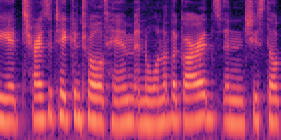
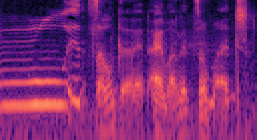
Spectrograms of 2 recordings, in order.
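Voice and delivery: high, soft fangirl squeal; real delight, hushed and pitched up; swooning; 7 semitones higher, 8 dB quieter, slower than usual. Real, not acted. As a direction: gush in a tiny high voice. Gushing over a favorite line.

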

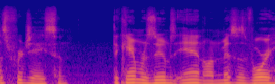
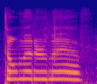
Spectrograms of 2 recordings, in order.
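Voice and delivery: put-on high, eerie little-kid voice; creepy child urging her on; child's voice; 4 dB louder than usual. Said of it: "She snaps out of the kid's voice".

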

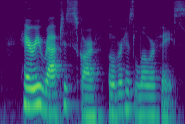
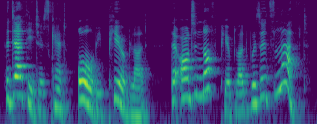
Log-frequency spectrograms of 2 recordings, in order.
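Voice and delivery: put-on higher, louder, insistent girl's voice; stubborn Hermione; 7 semitones higher, 6 dB louder than usual. A narrator's reading. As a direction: dig in and refuse to budge. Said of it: "said Hermione stubbornly".

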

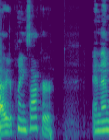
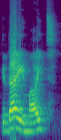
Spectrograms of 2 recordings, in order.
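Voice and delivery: loud, broad Australian accent; 10 dB louder, much slower than usual. Shown as a demonstration. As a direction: put on an Aussie accent, louder. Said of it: "Now say it with an accent".

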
